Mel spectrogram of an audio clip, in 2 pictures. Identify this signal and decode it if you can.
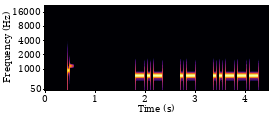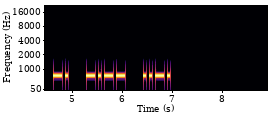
Morse code, heard as a keyed tone, about 20 wpm, spaced as for 14 wpm, 700 Hz. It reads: KA2NYF
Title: 207 Lesson 33g - Letter j - Call Signs 20wpm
